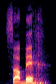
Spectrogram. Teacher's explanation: the stress was on the final syllable there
